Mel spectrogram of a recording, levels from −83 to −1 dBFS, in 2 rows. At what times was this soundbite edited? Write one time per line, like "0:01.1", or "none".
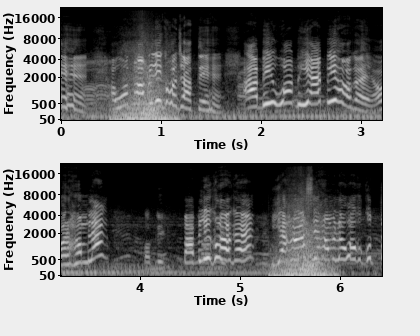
0:05.2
